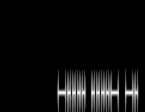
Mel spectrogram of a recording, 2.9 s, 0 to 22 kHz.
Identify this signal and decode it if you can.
Morse code, heard as a keyed tone, about 25 wpm, 700 Hz. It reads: 64N
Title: All Cut Numbers - 3-Digit 25wpm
